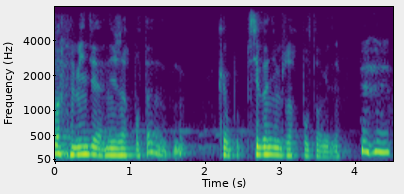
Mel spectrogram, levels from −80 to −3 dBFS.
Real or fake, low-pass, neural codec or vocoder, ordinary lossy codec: real; 7.2 kHz; none; Opus, 24 kbps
